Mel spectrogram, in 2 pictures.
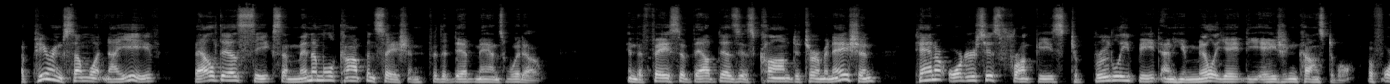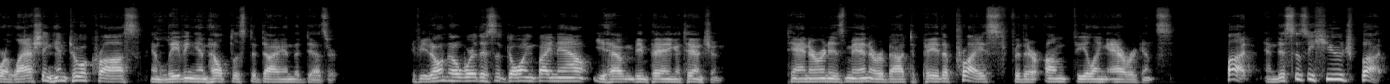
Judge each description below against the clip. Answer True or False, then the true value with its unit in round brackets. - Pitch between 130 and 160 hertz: True (135 Hz)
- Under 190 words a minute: True (180 wpm)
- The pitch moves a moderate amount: True (3.9 semitones)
